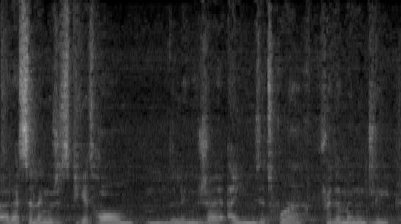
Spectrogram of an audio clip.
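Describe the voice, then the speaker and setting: Speech in a French accent comes at a very fast pace. Noticeable background noise is present. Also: man. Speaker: stand-up comedian. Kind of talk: casual interview chat. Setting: bar cellar podcast recording. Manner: halting, many fillers and repeats.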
